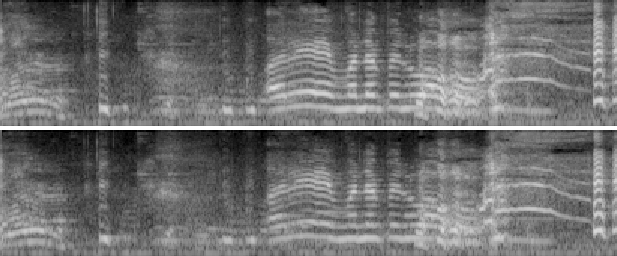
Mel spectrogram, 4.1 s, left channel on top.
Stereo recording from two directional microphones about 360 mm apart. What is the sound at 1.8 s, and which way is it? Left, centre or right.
Speech, centre.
